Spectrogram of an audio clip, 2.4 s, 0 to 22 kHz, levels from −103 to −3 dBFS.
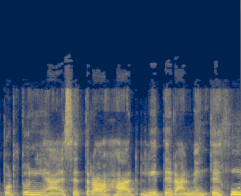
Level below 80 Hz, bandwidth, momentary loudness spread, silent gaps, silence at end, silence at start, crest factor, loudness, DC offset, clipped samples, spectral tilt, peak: -64 dBFS; 12.5 kHz; 4 LU; none; 0 s; 0.05 s; 14 dB; -16 LUFS; under 0.1%; under 0.1%; -5 dB/octave; -2 dBFS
